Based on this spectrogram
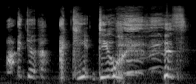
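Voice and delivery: high, slow, breaking into laughter; imitated laughing disbelief. Second mom laughs at daughter in the cinema, imitated laughing disbelief. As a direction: mimic someone too tickled to get it out. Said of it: "She starts laughing at me".

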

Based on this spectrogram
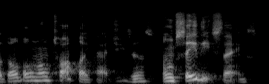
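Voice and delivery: quiet urgent pleading, almost under the breath; hushed rebuke. Retold or imitated. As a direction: pull him aside and hush the warning. Peter rebukes Jesus aside.

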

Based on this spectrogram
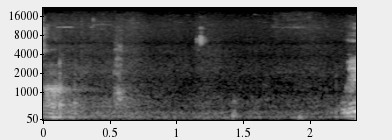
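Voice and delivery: breathy, drawn-out whisper; whispered aside. Real, not acted. Preacher confides to congregation, whispering. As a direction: drop to a slow whispered aside.

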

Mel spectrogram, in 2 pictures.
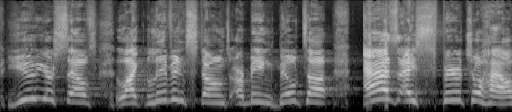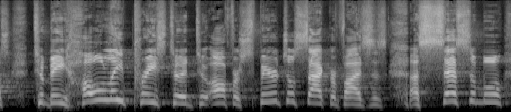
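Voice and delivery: high, emphatic sermon voice; full-force preaching. Real, not acted. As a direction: drive the scripture home, stretching key words.

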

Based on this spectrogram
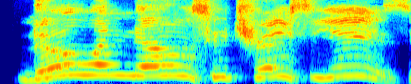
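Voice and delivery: loud, high, drawn-out complaint; exasperated. Retold or imitated. Performer tells heckler nobody knows Tracy, exasperated. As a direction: speak for the whole baffled room.

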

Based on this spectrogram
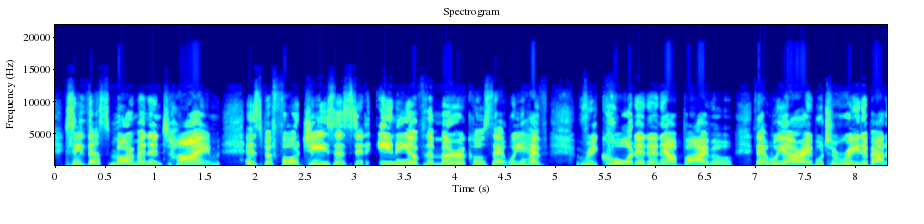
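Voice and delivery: ordinary talk, nothing marked

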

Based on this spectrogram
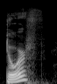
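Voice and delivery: put-on a little kid trying out "Dwarf?"; child's puzzled dwarf. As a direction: mimic a five-year-old asking "Dwarf?". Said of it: "he said".

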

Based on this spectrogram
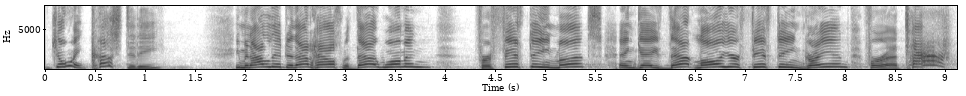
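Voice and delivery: rising, incredulous outrage at the ruling; retold disbelief. Shocked reaction to ruling.

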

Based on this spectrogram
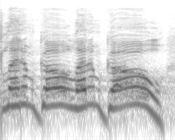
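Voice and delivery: high loud chant of let him go; crowd shouting. Retold or imitated. Passengers screaming at police, loud shout. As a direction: yell it, banging on the glass.

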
